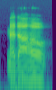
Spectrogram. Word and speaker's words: Medaho: When I heard for the first time your album, is it Medaho? Is it right? Am I pronouncing right? – Medaho. – Yeah, Medaho. Yeah.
